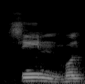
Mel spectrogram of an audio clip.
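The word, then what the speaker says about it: شين: তালব্য স এর মত ভারতের অনেক ভাইদের একটু সিন বলতে অসুবিধা হয় অনেক সময় সিন বলে ফেলি কিন্তু এটা হচ্ছে প্র্যাকটিস করে করে শিন বলা শিখতে হবে অবশ্যই কেননা কোরআন তেলাওয়াতের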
